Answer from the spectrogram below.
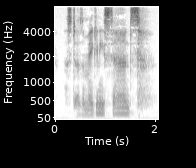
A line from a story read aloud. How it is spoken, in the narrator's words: he moans to himself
